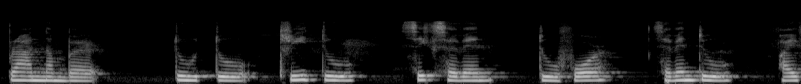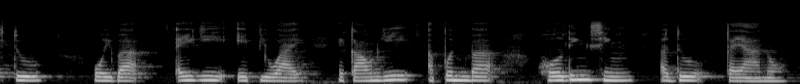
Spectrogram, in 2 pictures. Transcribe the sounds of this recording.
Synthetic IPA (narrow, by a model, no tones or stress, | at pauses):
pɾanːɐmbɐɾ | tutu | t̪ʰɾitu | siksːebʱen | tupʰoɾ | sebʱentu | pʰajpʰtu | ojbɐ | ɐjɡiepiwaj | ekawntɡiɐpunbɐ | holdiŋsiŋ | ɐdukɐjano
